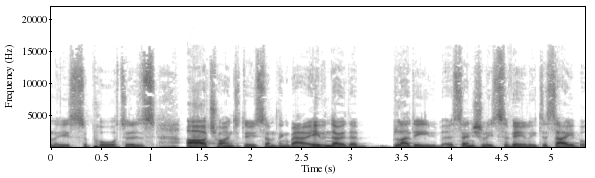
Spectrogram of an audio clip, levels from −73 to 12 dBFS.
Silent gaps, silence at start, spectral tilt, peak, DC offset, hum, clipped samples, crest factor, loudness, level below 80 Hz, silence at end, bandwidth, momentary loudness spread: none; 0 s; -5 dB/octave; 0 dBFS; under 0.1%; none; under 0.1%; 14 dB; -15 LUFS; -34 dBFS; 0 s; 16.5 kHz; 9 LU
